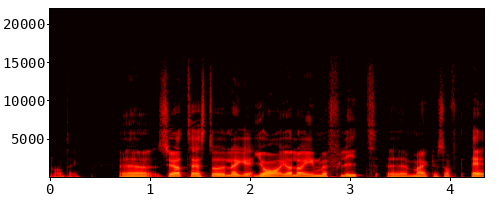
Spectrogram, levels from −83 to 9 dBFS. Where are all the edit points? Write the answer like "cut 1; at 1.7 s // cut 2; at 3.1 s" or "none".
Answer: cut 1; at 2.0 s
